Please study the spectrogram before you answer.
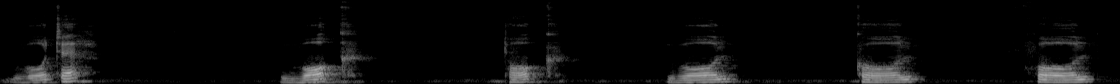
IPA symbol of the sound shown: ɔː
